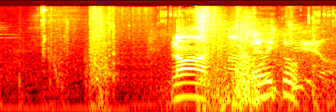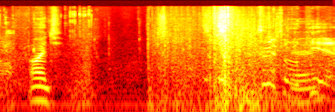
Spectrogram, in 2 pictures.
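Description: A rifle fires a loud single shot.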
